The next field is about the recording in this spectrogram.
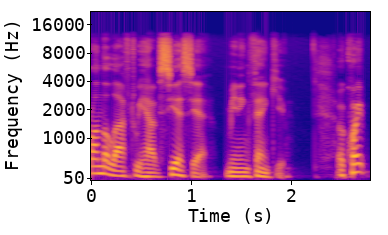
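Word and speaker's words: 谢谢: Over on the left, we have casia, meaning thank you. A quite pro tip for pronunciation here, that X and pinion sounds a bit like a soft sha in English.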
